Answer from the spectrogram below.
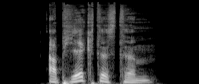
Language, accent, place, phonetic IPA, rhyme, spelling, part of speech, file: German, Germany, Berlin, [apˈjɛktəstəm], -ɛktəstəm, abjektestem, adjective, De-abjektestem.ogg
- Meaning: strong dative masculine/neuter singular superlative degree of abjekt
